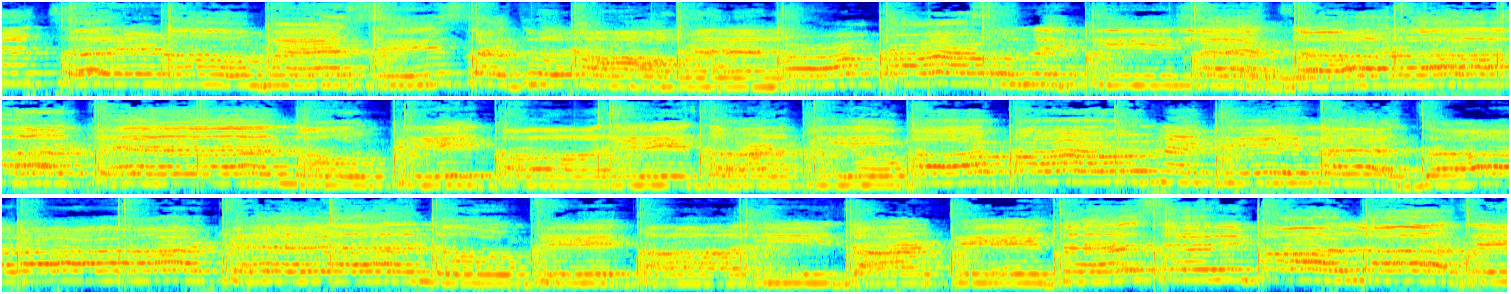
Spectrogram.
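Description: A group of women singing a Hindi devotional bhajan together without instruments, keeping time with steady rhythmic hand claps.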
